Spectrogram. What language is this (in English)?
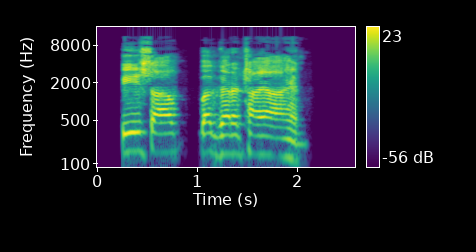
Sindhi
